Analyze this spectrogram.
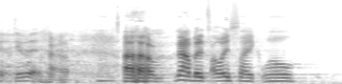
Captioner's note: laughter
